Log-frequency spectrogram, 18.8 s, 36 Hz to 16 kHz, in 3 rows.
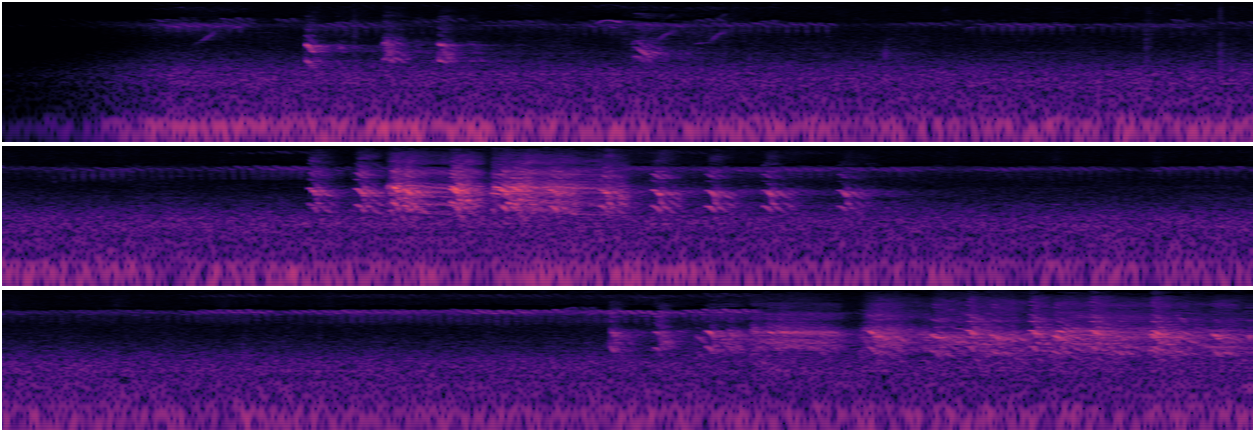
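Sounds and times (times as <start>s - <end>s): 
flock of jackdaws: 7.8s - 10.8s, 15.6s - 18.7s.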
